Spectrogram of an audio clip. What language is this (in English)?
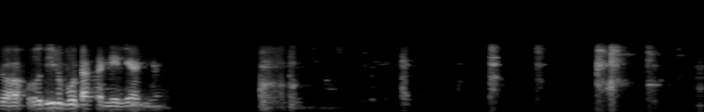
Dogri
